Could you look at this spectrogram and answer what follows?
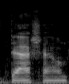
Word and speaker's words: dachshund: Oh yeah, so we had a dachshund at the time, a wiener dog for people who like to pronounce it as dash hound for whatever reason.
